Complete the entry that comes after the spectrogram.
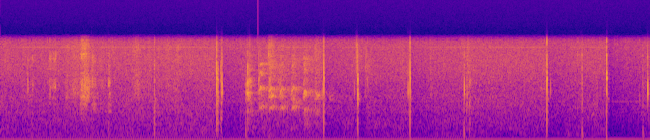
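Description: A bird gives a short call a few times, loudest about three seconds in, over a steady low hiss. Sharp, irregular clicks come every half second to a second, and the loudest of them are louder than the call.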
